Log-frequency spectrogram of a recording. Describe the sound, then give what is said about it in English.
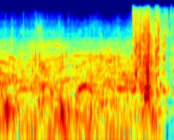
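A single sudden splash as someone falls into water, a bright, noisy burst near the end after a stretch of sloshing water, with a voice talking underneath. “Oh no, you fell into the water.”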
